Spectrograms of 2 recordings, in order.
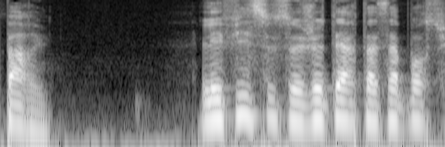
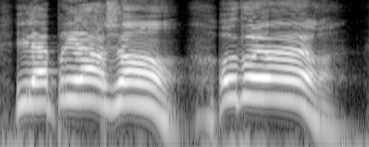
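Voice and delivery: high, urgent shout; shouting the alarm; 11 semitones higher than usual. A narrator's reading. Father alerting the house to a thief, shouting. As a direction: raise the alarm at high pitch.

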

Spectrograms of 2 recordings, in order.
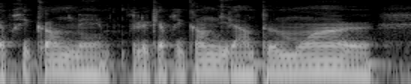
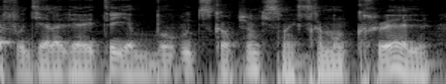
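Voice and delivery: ordinary delivery

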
